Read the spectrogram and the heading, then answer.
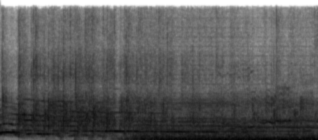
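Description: A stand-up comedy audience claps loudly and steadily for a comedian's set, a dense wash of many hands that holds at full strength for several seconds, with some tonal sound faintly audible underneath.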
